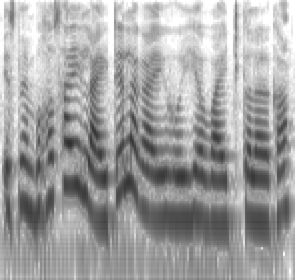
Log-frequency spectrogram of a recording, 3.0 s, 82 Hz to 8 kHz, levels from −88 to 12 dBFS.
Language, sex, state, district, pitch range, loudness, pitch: Hindi, male, Jharkhand, Garhwa, 225-295 Hz, -16 LUFS, 245 Hz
